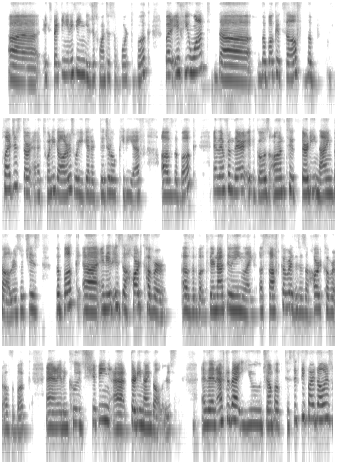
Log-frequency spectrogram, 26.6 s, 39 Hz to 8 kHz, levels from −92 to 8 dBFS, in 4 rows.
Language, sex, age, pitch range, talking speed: English, female, 20-39, 205-250 Hz, 185 wpm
